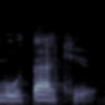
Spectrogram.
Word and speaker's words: Muthakir: So he told me it's pronounced Muthakir, and he told me that the accent is on the second syllable.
